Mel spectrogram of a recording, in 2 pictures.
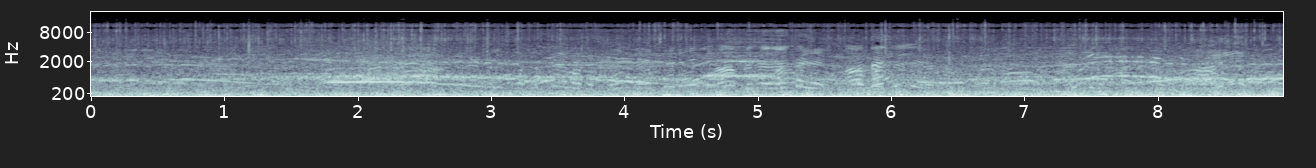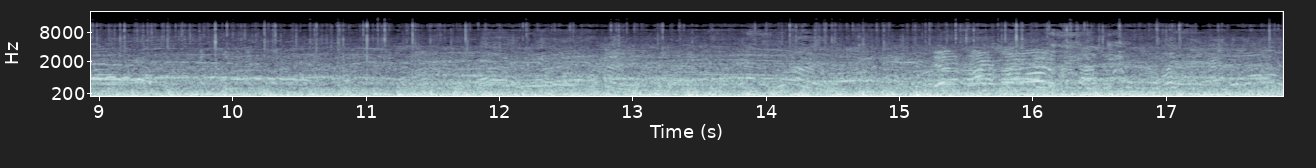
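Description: Men nearby shout and cheer loudly.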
